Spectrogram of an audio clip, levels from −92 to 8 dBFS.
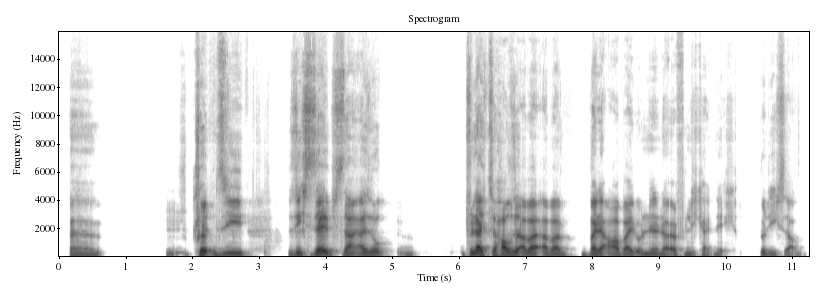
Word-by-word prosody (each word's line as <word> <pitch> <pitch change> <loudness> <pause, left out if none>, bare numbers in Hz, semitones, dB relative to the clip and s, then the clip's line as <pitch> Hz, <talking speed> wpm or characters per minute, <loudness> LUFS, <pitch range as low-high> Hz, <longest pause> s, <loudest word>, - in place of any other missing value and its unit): äh“ 120 +1 -7 1.5
„Könnten 145 -1 +3
sie 130 -1 -2 0.6
sich 125 0 -2
selbst 150 +1 +4
sei 125 -4 0
also 120 -1 -2 1.1
vielleicht 135 0 +5
zu 135 -2 -3
Hause, 140 -1 +4
aber 120 +1 +2
aber 115 0 -3
bei 125 - +1
der 120 - +1
Arbeit 125 0 -1
und 120 0 -5
in 115 -1 -3
der 115 - -4
Öffentlichkeit 115 -4 -8
nicht“, - - -16 0.4
würde 105 -1 -7
ich 105 0 -13
sagen. - - -12
120 Hz, 125 wpm, -22 LUFS, 115-135 Hz, 1.5 s, vielleicht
